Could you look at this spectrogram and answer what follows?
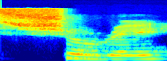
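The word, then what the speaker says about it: Shohreh: Hi, my name is Shereé.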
